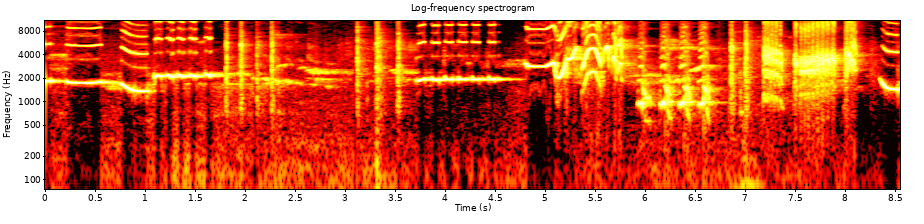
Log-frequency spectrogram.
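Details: White-rumped shama in 'gacor & nembak' fighter style, recorded as tutoring material for contest birds: clear level whistles, fast buzzy trills, then a tumbling sequence of varied chirps and warbled slurs.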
